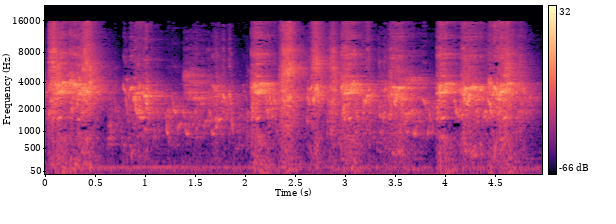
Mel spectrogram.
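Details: Strong budgerigar chatter, harsh squawks and grating warbles packed closely together, pausing only briefly near 0.8 and 2 seconds, with a faint low hum beneath.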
